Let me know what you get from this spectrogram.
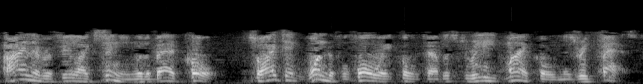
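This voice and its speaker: A man's voice: mid-range voice, animated, brisk, a little hiss or hum. A man giving a scripted testimonial in a 1950s radio commercial. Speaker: testimonial speaker in radio advert. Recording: muffled old radio recording.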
